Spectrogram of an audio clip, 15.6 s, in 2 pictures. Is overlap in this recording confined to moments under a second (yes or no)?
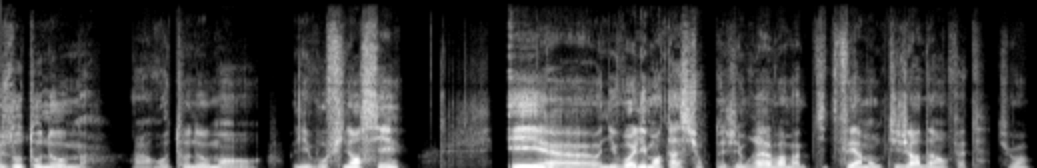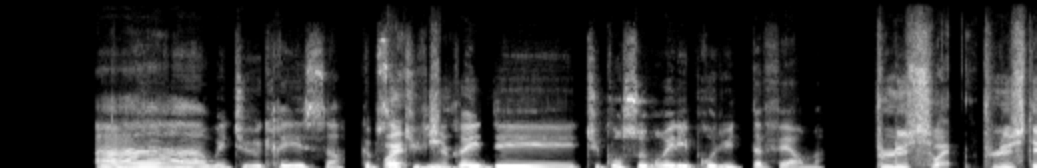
yes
